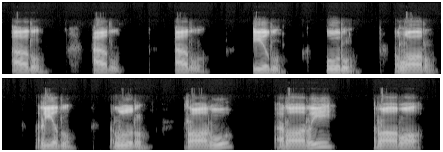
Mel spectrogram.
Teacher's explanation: Nah kalau inhirof ro ini dia aliran suaranya mengerucut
